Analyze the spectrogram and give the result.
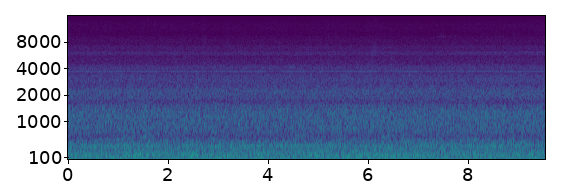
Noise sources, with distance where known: large-sounding engine
person or small group talking, near

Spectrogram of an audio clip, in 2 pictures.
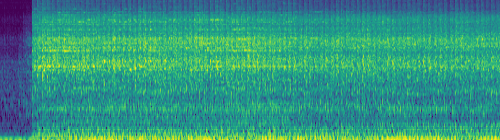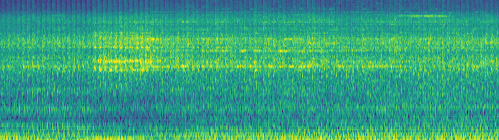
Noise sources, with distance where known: jackhammer, near

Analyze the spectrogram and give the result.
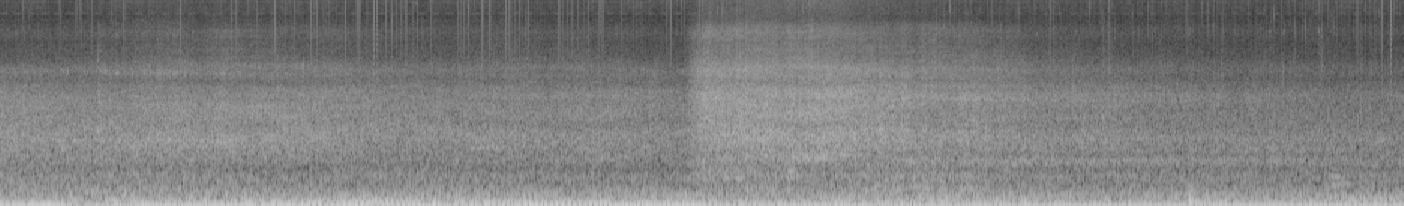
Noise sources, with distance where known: background noise

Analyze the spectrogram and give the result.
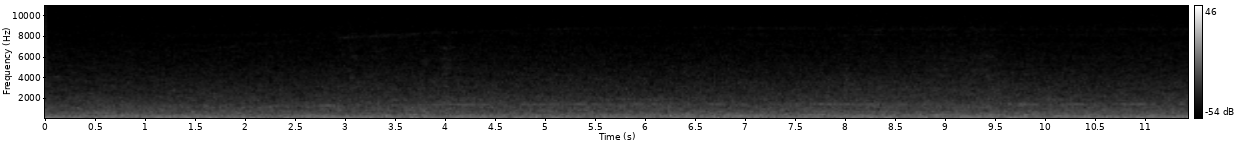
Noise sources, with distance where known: large-sounding engine, near

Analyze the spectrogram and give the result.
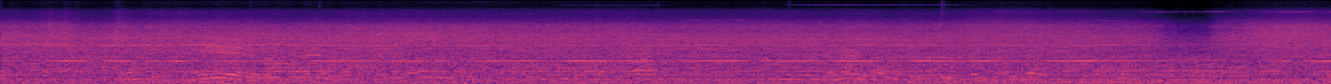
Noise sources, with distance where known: unidentified powered saw, near
unidentified alert signal, near

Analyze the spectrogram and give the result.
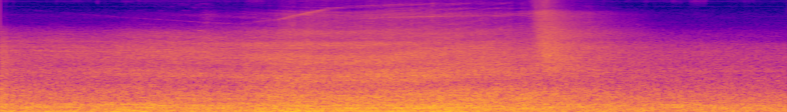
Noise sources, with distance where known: large-sounding engine, near

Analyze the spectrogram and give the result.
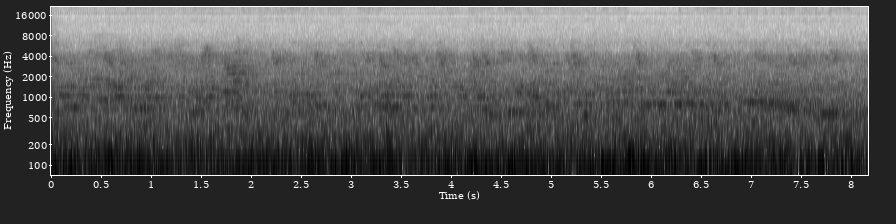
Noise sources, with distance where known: music from an unclear source

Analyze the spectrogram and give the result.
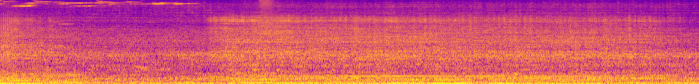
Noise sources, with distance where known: jackhammer, far

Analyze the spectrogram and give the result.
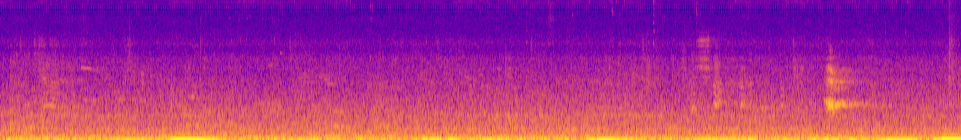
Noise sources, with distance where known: dog barking or whining, far

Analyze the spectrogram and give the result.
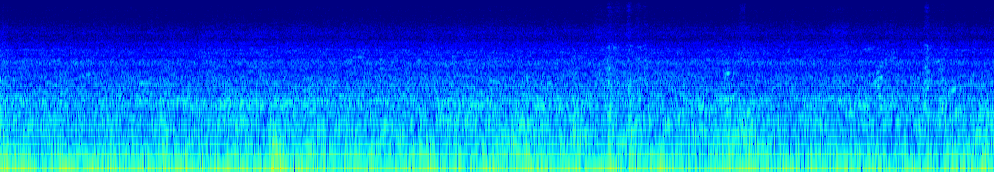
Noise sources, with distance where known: large-sounding engine, near

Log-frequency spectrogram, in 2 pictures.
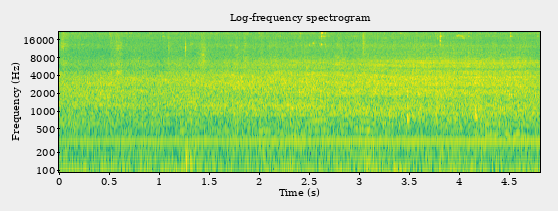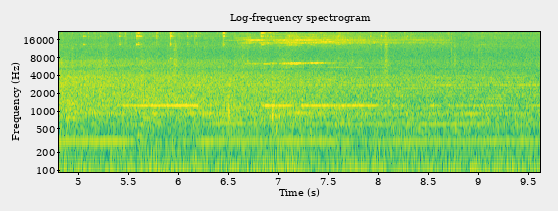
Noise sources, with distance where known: engine of unclear size, far
reverse beeper

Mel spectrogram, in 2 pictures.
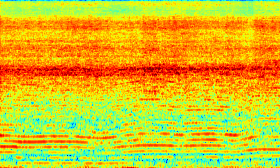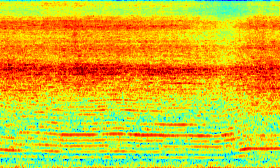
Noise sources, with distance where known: unidentified powered saw, far

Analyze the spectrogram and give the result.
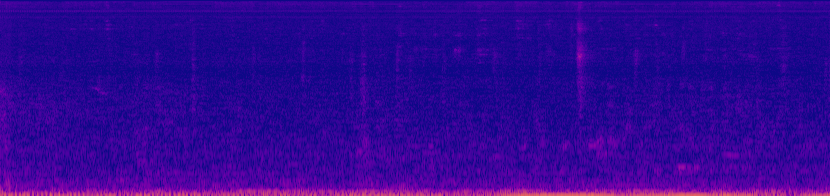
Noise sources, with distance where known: person or small group talking

